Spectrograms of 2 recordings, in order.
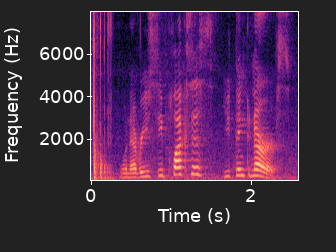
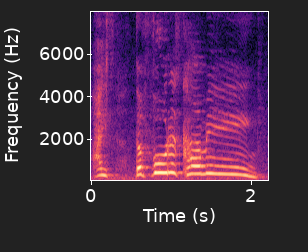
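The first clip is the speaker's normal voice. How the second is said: higher, louder, slow cartoon voice of eager nerves; excited nerve cells; 6 semitones higher, 4 dB louder, much slower than usual. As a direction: play the nerves hyped that food is coming. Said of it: "They're like".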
